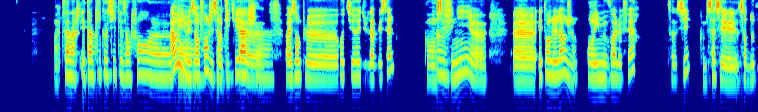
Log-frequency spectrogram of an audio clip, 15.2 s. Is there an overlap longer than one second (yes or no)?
yes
